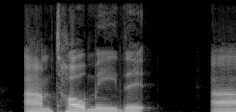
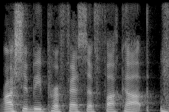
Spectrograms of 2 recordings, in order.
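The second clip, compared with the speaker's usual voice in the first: usual speaking voice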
